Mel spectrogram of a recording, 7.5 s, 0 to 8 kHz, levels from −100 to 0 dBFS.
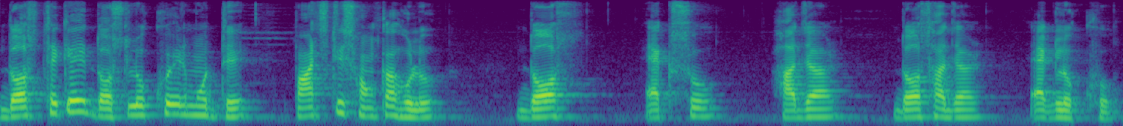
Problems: constant background noise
